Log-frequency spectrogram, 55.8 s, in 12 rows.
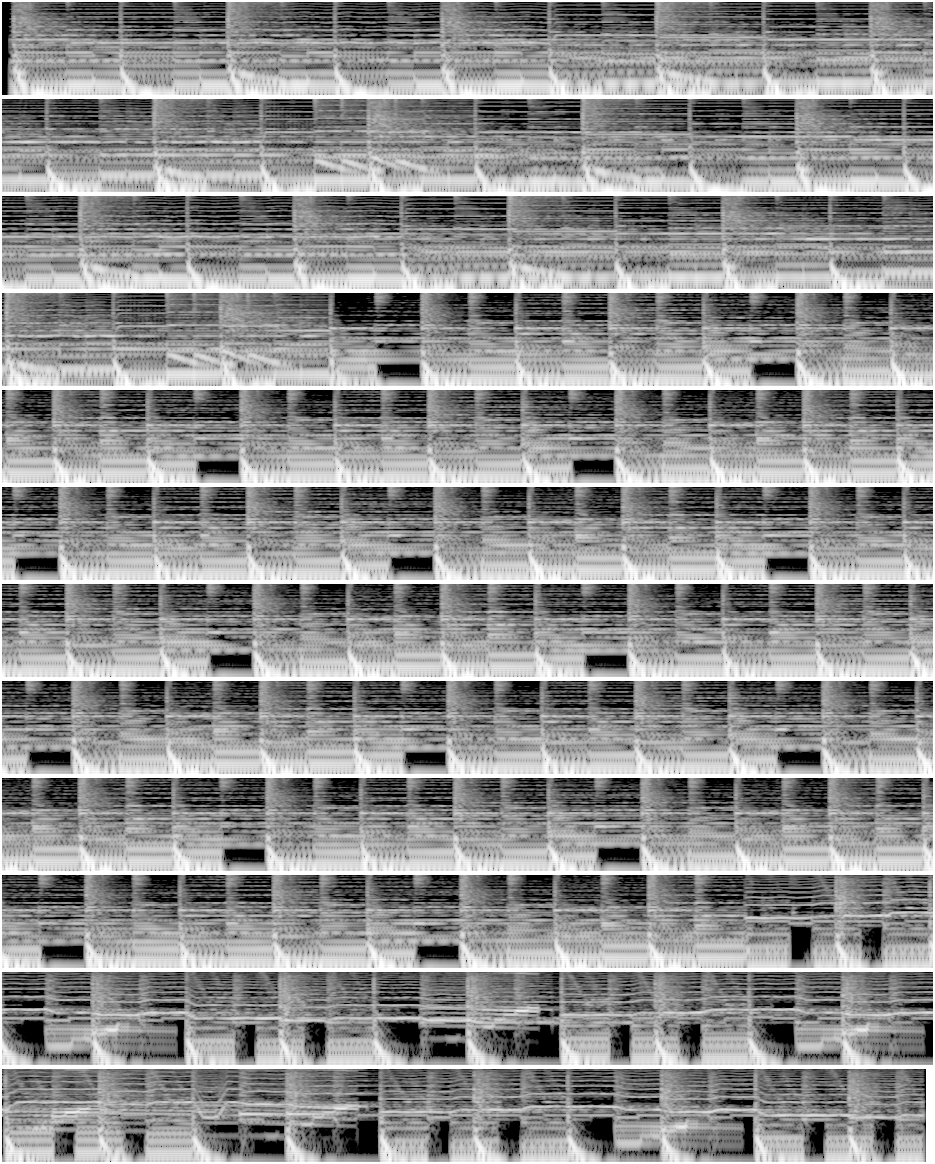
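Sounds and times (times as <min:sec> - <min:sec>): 
Roland JunoDS88 retro EDM: 0:00.0 - 0:55.8.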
